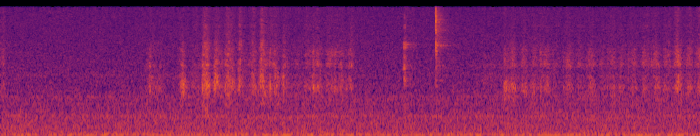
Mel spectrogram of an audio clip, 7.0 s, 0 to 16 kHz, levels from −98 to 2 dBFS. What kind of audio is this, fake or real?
real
